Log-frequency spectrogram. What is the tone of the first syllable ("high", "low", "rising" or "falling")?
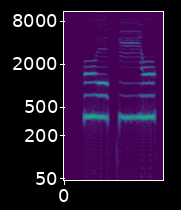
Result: high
